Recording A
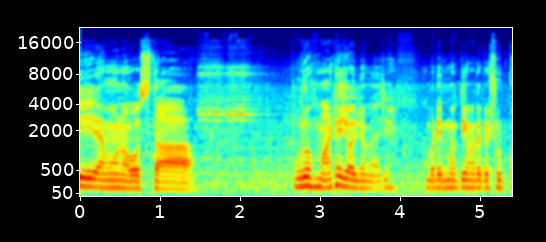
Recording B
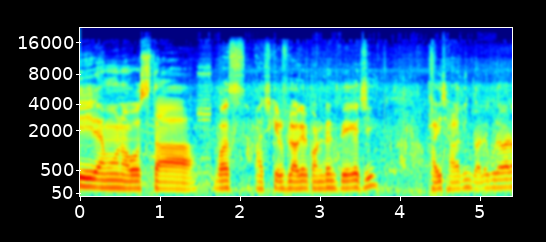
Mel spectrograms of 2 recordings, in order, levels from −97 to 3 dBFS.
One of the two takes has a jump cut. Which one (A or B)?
B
